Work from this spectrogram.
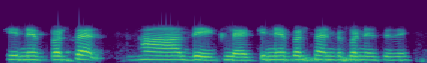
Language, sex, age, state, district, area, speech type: Punjabi, female, 18-30, Punjab, Muktsar, rural, conversation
